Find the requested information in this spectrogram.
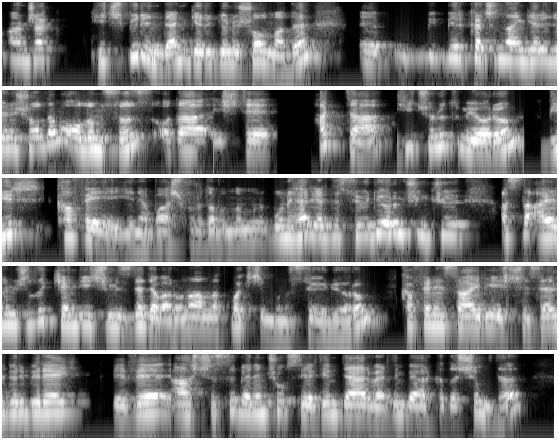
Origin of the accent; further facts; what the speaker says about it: Trabzon, Turkey; 1976 Trabzon doğumluyum.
